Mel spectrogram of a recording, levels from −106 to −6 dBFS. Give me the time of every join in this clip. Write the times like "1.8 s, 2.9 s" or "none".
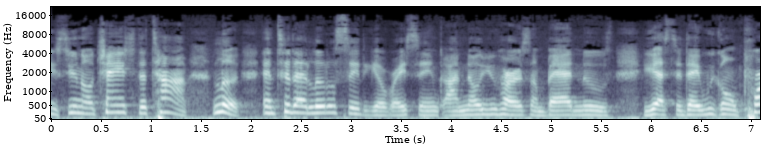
3.9 s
